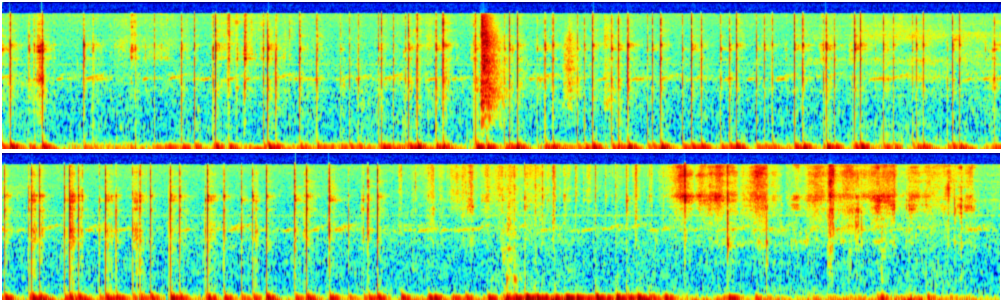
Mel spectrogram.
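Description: A small hollow wooden barrel-mug pepper shaker with copper bands and a side handle is held in one hand and tapped quickly with the fingertips and nails. The result is a rapid, uneven stream of soft, low, hollow knocks, with brief bright clicks from the nails on top.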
